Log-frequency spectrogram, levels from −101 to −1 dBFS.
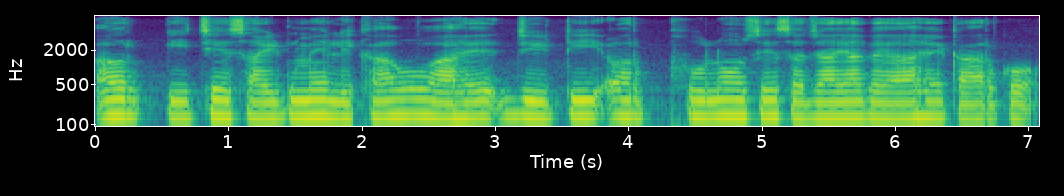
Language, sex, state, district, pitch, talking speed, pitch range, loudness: Hindi, male, Punjab, Fazilka, 130 Hz, 150 wpm, 125-135 Hz, -16 LUFS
